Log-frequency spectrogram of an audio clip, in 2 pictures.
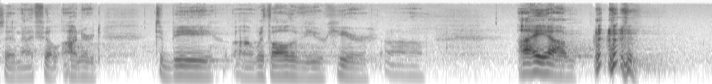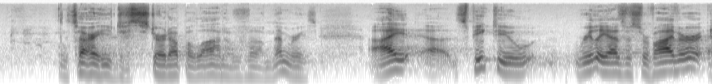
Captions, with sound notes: and I feel honored to be with all of you here. I (clearing throat), I'm sorry, you just stirred up a lot of memories. I speak to you, really, as a survivor,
